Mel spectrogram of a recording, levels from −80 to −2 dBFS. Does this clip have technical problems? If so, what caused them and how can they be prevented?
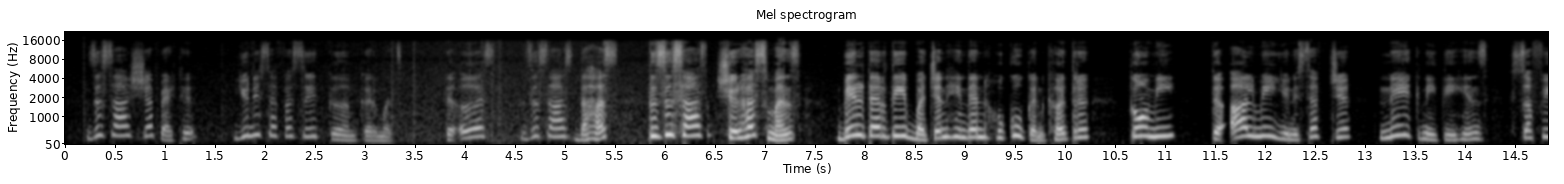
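Yes, there's an automatic gain falling problem. From 4.82 s to 12.34 s the level slides down by about 13 dB. The talker shifts position around the 4.5 s mark, and from 4.82 s the automatic gain control, finding the input too loud or its background noise too strong, slowly winds its gain back. The room noise sinks right along with the speech, which tells you it's the gain stage moving and not the talker. To prevent it, switch off AGC and set a fixed input gain with some headroom, or slow its attack so brief jumps in level don't pull everything down.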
